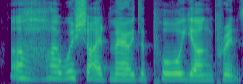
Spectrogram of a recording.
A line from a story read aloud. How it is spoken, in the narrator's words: sobbed the princess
